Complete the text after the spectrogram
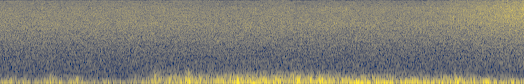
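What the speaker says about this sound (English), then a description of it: "Oh, now it's raining." Steady rain with low rumbling thunder in The Legend of Zelda: Ocarina of Time, a soft continuous wash that swells slightly after the first second and holds at a moderate, even level throughout, with no talking.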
